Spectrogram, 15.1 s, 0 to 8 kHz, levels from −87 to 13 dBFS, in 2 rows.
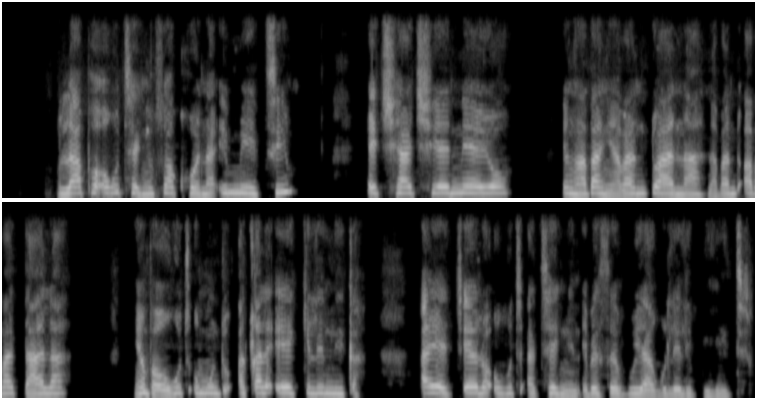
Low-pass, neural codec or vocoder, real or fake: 7.2 kHz; none; real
